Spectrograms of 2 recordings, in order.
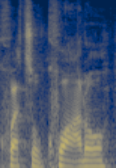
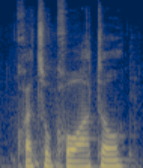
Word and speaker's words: Quetzalcoatl: The Return of Quetzalcoatl. Is that how do I say it right? – Good enough. – Good enough? Close enough? Quetzalcoatl.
